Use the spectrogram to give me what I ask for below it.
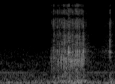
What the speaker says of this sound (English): I'm going to give the second deck a little shuffle.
